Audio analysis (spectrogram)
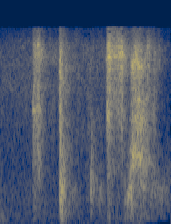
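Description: dog barking

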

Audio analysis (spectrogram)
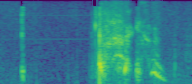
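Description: coughing

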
